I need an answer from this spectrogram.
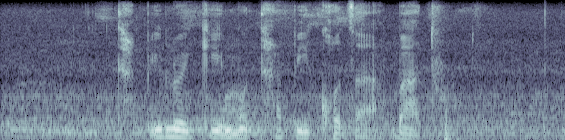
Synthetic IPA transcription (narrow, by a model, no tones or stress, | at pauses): tʰapʼilwekʼɪmʊtʰapʼikʰɔt͡sʼa̰baːtʰʊ̥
